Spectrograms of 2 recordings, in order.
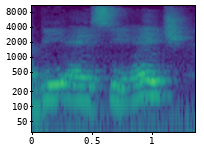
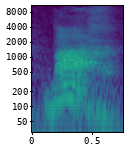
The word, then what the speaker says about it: Bach: that in english well in german it's going to be something like bach where that final sound is a velar fricative in german obviously not possible in english what do you do with this well interestingly there's a couple different solutions here the most common one for sort of normal non-musician people i think is to map this to a velar stop and pronounce this bach so again we're imposing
